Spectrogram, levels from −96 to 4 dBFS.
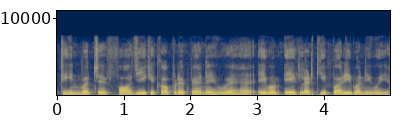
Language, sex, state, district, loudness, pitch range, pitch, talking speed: Hindi, male, Jharkhand, Garhwa, -16 LUFS, 120-140 Hz, 125 Hz, 180 wpm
